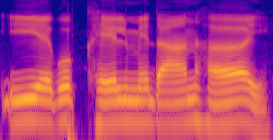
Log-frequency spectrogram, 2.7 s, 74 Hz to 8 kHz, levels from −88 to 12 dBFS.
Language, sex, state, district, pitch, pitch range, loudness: Magahi, male, Jharkhand, Palamu, 140 Hz, 130-145 Hz, -13 LUFS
